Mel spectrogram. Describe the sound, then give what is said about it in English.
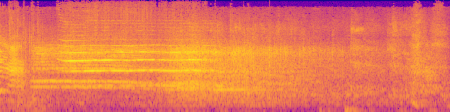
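A train rumbles along the rails on the Yorkshire moors in the pitch dark, with a sustained, high metallic whine over the clatter, then gradually fades as it pulls away. “I was just about to run after the train”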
